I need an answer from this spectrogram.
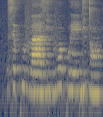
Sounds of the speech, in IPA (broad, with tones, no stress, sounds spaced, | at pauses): s ə˦ kʷ ə˦ v aː˨ z ĩ˨ v ɔ˦ kʷ eː˧ d ĩ˦ t ɔ̃˧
